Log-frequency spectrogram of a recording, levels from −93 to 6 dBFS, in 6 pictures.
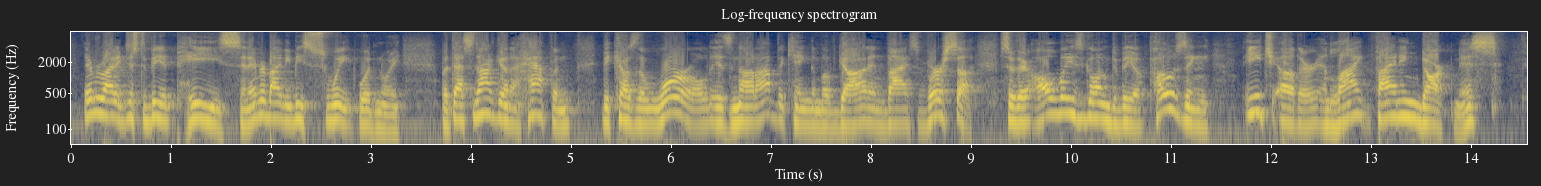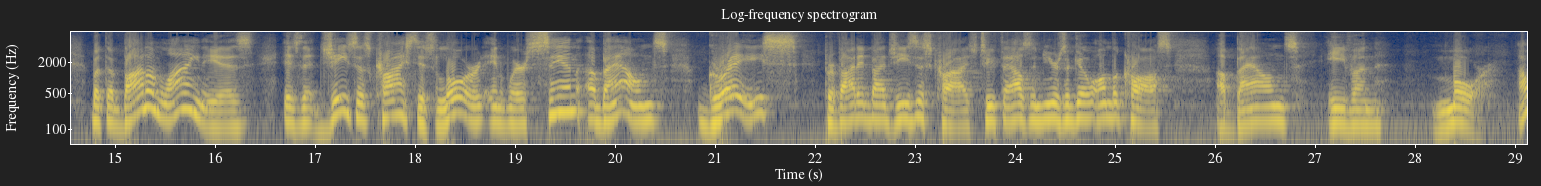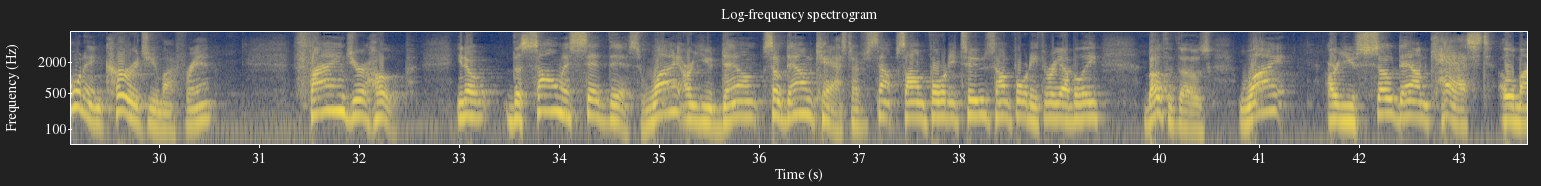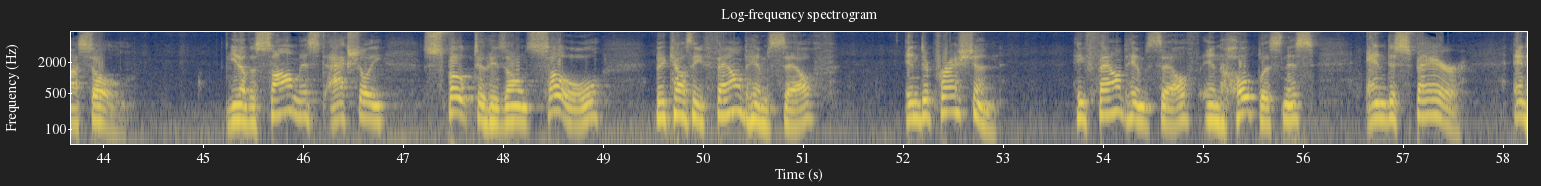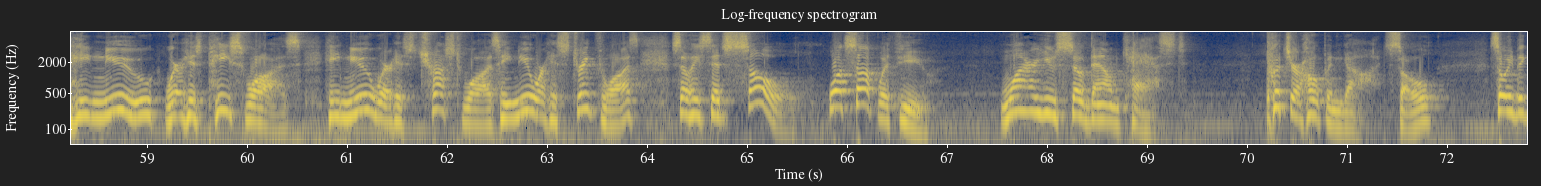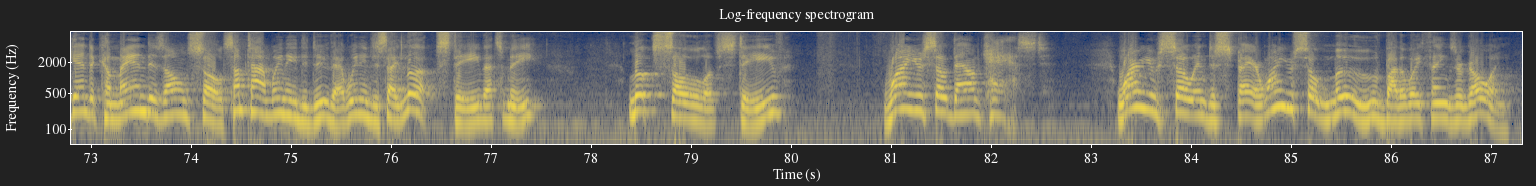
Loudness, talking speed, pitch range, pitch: -10 LUFS, 150 wpm, 130-185 Hz, 150 Hz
